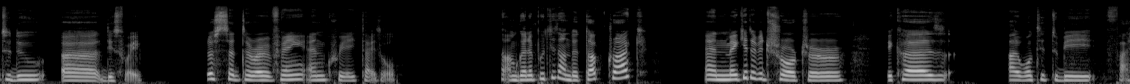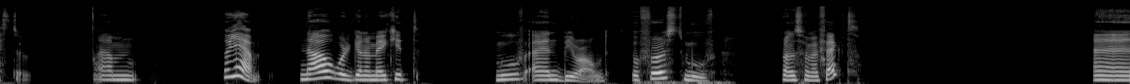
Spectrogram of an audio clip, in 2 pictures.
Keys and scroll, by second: 0.0-1.3 typing, 17.3-18.8 typing.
